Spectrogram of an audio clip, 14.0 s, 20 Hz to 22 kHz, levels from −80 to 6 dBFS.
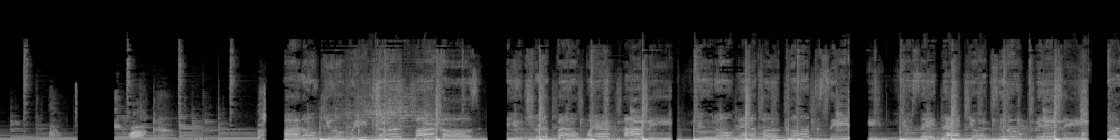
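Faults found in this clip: AAC frame loss with muting at the decoder. Lost frames are zeroed and overlap windows fade in and out, leaving soft-edged silent gaps: 0.94–1.44, 3.29–3.57, 6.08–6.34, 8.37–8.48, 10.58–10.87, 13.58–13.85 s.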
